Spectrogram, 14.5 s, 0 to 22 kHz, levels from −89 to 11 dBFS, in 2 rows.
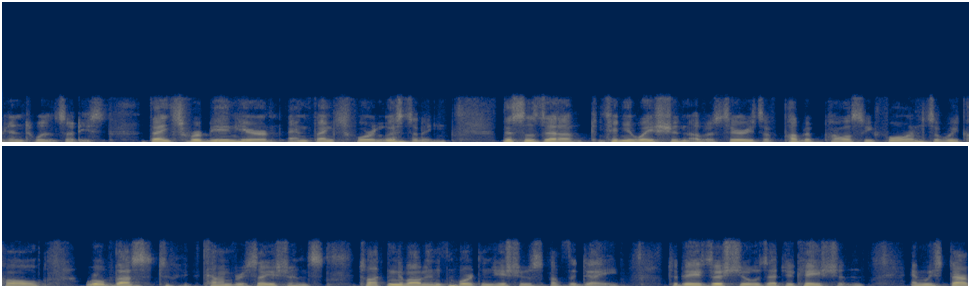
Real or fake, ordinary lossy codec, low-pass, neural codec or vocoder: fake; Opus, 24 kbps; 7.2 kHz; codec, 16 kHz, 1 kbps, FunCodec, trained on LibriTTS, 50 frames a second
